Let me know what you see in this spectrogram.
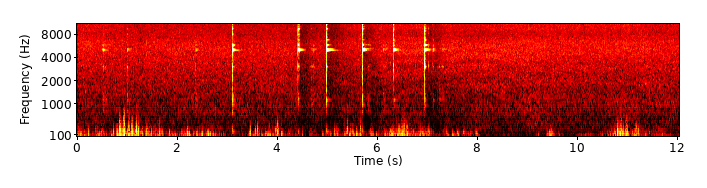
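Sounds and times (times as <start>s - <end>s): wind rumbling on microphone: 0.0s - 12.0s
clinking bird calls: 4.4s - 7.4s.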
